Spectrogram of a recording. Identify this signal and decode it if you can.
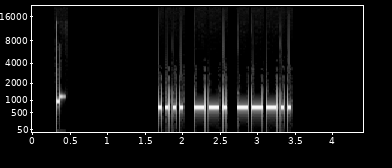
Morse code, heard as a keyed tone, about 25 wpm, 700 Hz. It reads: HG8
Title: Callsign Prefixes for Top 50 DXCC - 25wpm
